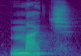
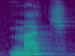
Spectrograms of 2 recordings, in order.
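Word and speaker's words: maig: And these two letters, the I and the G, they combine and they make the ch sound, like in chocolate, for example. Match. Match, by the way, means May, the month of the year.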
